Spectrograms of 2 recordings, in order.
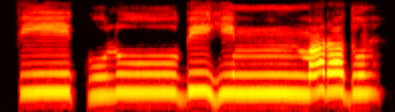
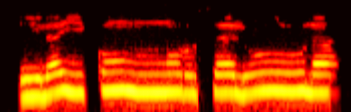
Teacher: মিম সাকিনের পরে মিম এসেছে, তাই মিমকে এক আলিফ পরিমাণ গণ্য করে পড়তে হবে। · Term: ঈদগামে সাফাবি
